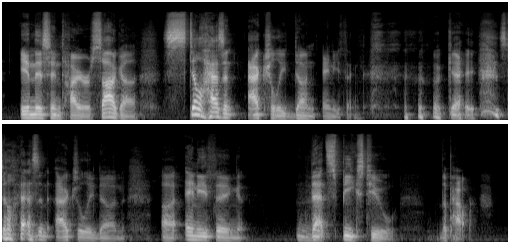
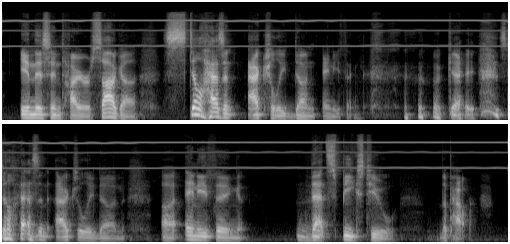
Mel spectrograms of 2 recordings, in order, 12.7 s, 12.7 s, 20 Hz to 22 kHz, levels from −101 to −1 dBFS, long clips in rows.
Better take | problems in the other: first | high-pitched whine; noticeable; throughout; 11.5 kHz, 15 dB below the speech

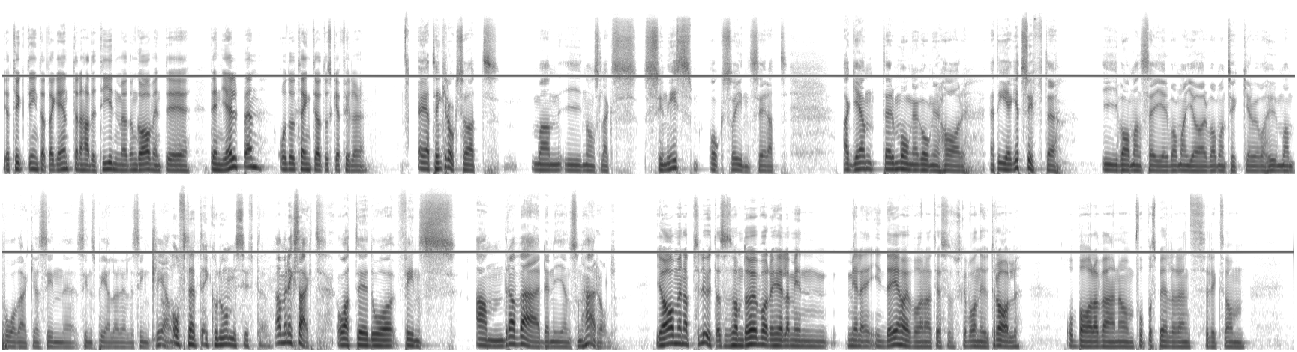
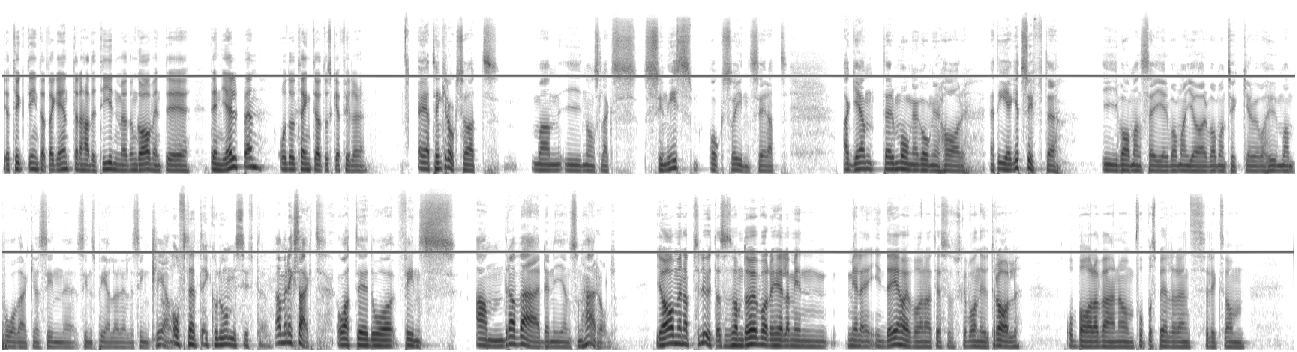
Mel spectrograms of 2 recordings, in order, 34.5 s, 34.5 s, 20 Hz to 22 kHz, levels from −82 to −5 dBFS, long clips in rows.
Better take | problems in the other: neither | high-pitched whine; loud; throughout; 4 kHz, 5 dB below the speech; the same in both

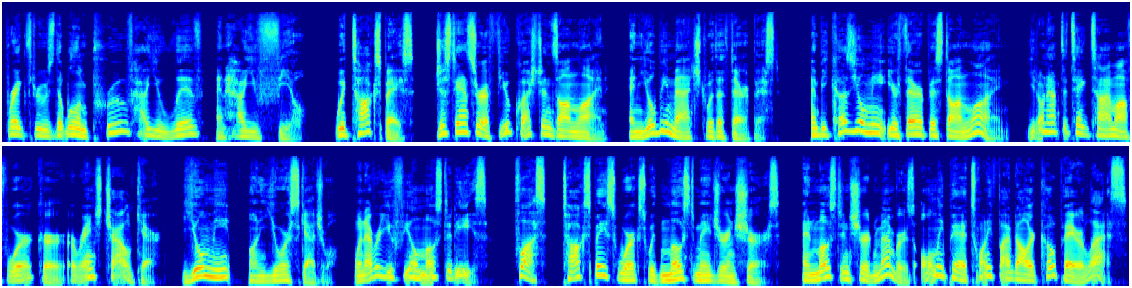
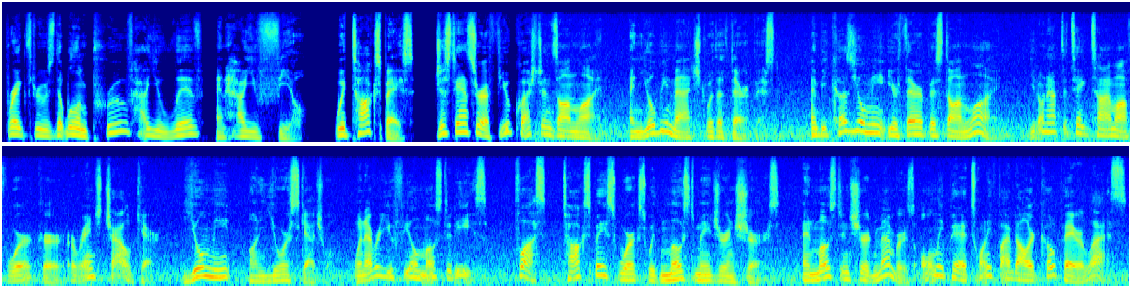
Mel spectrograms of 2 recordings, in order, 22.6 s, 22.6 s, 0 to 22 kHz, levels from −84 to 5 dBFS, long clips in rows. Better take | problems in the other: first | hiss; noticeable; from 5.5 s on; 15 dB below the speech

